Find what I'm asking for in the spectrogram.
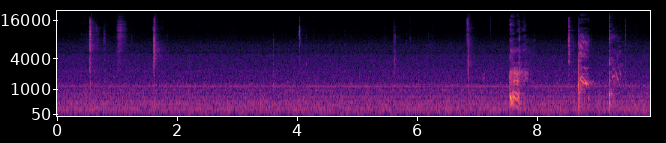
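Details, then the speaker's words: Person coughing after eating very spicy food; they say the spice, not salt, irritated the throat. About three short coughs near the end, over quiet room hum with small clicks. "That was spicy. Going down my throat. It wasn't necessarily coughing from the salt. It just was too spicy."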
